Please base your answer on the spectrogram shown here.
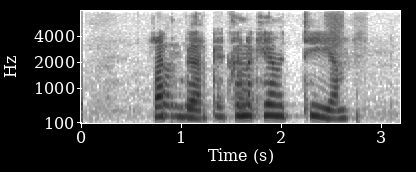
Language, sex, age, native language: Icelandic, female, 30-39, Icelandic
